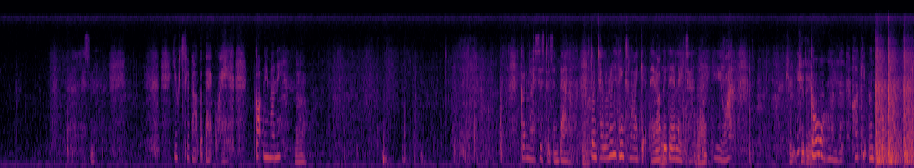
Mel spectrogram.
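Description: A young woman speaks warmly and playfully, close by.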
